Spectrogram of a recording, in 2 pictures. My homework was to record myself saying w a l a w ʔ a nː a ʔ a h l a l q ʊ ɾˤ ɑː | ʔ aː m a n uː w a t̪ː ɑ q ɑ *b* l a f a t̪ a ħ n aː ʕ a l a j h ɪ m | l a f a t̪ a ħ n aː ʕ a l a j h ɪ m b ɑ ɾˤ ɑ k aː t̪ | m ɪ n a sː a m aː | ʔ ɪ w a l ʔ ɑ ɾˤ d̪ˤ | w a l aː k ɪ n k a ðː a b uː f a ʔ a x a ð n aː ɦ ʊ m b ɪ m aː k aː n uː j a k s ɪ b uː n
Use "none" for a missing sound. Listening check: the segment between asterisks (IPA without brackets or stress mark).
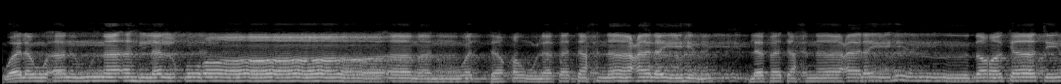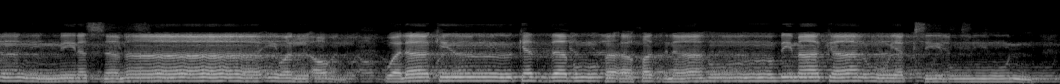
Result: w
